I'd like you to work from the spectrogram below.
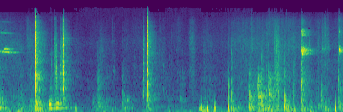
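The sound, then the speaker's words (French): A door is handled, with sharp latch clicks, scraping and muffled thumps as it opens and then shuts, spread over several seconds with no talking. “ouvre, la porte et ferme-la. Ah, ah, bah, On va prendre le bruit.”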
